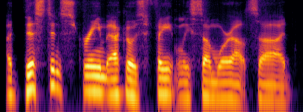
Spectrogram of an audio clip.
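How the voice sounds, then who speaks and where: A man with an average-pitched voice presents his own visual novel. He speaks as an amateur creator, moving between casual explanation and read-aloud story narration. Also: moderate pace, a little hiss or hum.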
